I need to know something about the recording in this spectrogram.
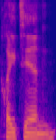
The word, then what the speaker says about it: Clayton: because it actually sounds like Clay Tin uh a bit more when you pronounce at least the way I say it.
